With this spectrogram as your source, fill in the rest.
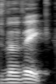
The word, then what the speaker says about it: Vivek: No, Vivek, but it's not Vivek, it's Vivek.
